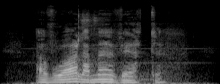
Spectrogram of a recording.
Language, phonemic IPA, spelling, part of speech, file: French, /a.vwaʁ la mɛ̃ vɛʁt/, avoir la main verte, verb, Fr-avoir la main verte.ogg
- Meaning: to have a green thumb, to have green fingers, to be green-fingered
